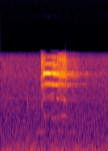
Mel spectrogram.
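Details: Female domestic cat eyeing birds outside the window gives a single drawn-out chirping note, bright and steady, lasting about half a second over quiet background hum.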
